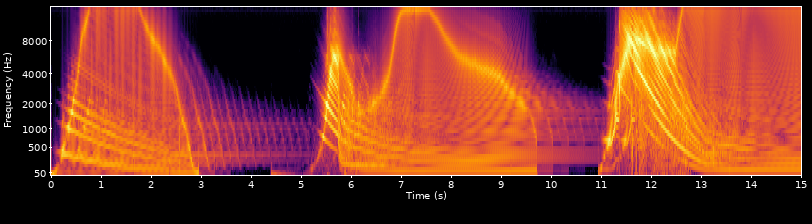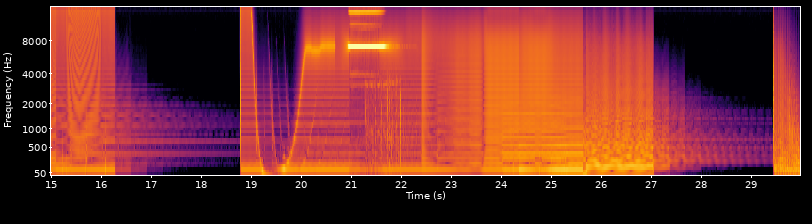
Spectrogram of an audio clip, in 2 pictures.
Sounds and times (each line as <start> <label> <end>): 0.0 Analog Bass 16.9
18.8 Analog Bass 28.2
29.5 Analog Bass 29.9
